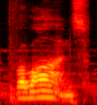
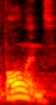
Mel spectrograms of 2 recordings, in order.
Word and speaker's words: Volans: affordable yayo grand aveo valons or volans as she said apparently i've been saying it wrong this whole time but they've got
